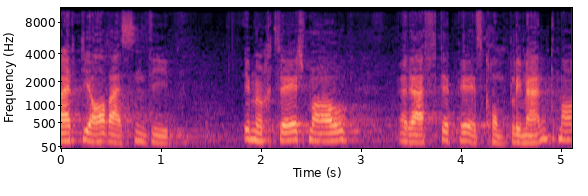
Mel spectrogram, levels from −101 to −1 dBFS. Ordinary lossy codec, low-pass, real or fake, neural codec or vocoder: none; 9.9 kHz; fake; vocoder, 22.05 kHz, 80 mel bands, WaveNeXt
